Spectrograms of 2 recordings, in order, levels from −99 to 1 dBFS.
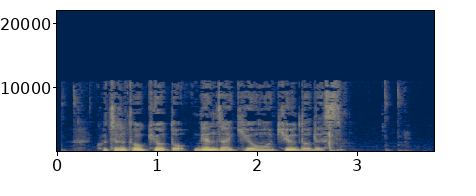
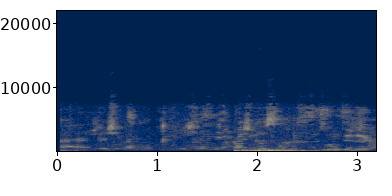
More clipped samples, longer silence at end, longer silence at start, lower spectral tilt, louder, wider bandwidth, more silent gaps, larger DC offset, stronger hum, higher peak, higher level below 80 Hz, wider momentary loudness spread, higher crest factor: neither; first, 0.9 s vs 0 s; first, 0.45 s vs 0.05 s; first, -6 dB/octave vs -4.5 dB/octave; first, -26 LUFS vs -43 LUFS; first, 11.5 kHz vs 7.8 kHz; neither; neither; neither; first, -8 dBFS vs -22 dBFS; about the same, -56 dBFS vs -54 dBFS; second, 10 LU vs 16 LU; about the same, 18 dB vs 22 dB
